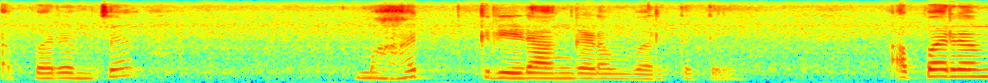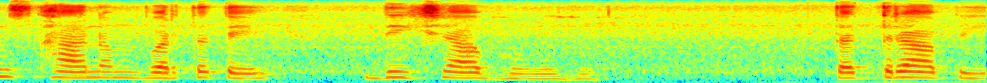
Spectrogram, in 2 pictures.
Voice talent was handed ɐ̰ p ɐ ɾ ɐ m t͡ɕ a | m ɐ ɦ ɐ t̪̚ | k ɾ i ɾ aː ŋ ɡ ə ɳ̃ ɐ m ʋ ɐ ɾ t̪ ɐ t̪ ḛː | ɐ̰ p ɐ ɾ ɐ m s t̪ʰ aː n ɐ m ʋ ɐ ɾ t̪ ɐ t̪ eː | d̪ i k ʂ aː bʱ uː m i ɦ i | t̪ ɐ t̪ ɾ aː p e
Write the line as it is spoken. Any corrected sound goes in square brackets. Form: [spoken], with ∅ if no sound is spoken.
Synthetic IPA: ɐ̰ p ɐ ɾ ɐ m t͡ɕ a | m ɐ ɦ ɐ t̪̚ | k ɾ i [ɽ] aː ŋ ɡ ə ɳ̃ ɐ m ʋ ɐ ɾ t̪ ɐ t̪ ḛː | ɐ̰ p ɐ ɾ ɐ m s t̪ʰ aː n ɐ m ʋ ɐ ɾ t̪ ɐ t̪ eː | d̪ i k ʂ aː bʱ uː m i ɦ i | t̪ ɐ t̪ ɾ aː p [i]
